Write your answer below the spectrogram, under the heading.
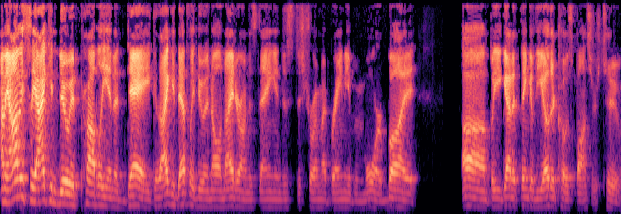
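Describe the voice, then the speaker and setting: The delivery comes at a very fast pace with ordinary pitch variation. Loudness swings widely throughout. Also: man, medium pitch for a man. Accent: slight Southern US. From US South, Kentucky (Louisville). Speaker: meeting chair. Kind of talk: casual meeting discussion.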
